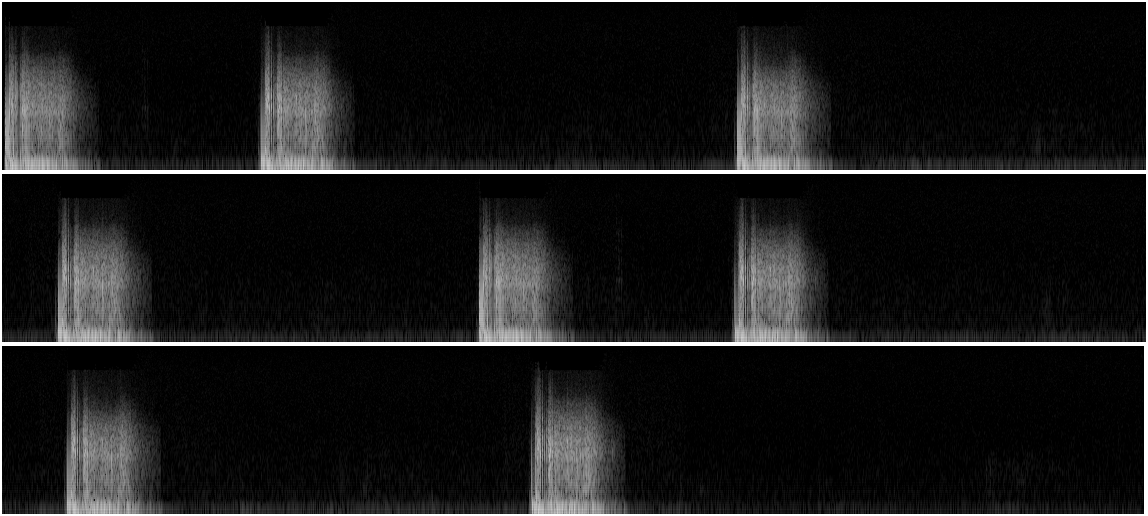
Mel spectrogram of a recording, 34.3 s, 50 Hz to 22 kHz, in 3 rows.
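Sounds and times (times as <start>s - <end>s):
cannon in Japan: 0.0s - 1.0s, 2.6s - 3.6s, 7.4s - 8.3s, 12.0s - 13.0s, 16.2s - 17.2s, 18.8s - 19.8s, 23.5s - 24.5s, 28.2s - 29.2s.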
